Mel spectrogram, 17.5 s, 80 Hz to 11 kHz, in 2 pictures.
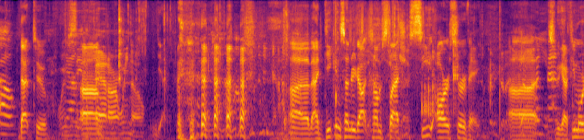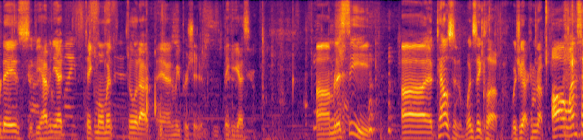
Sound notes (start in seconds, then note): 2.6 laughs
